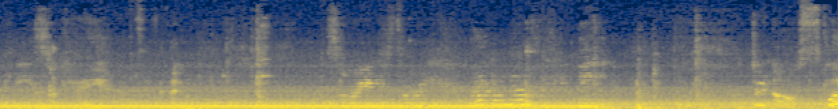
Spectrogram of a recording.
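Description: A steady low drone, made of several level tones, under faint background voices; the drone stops with a short falling note about six seconds in.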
